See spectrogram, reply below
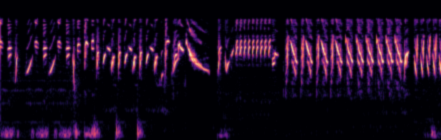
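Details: Goldfinch song of the zilzal type with strong nahrat, played to train young goldfinches: fast liquid twitters over low thumping, then long rapid buzzy trills of repeated notes.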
